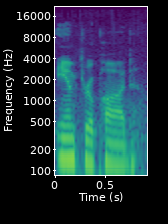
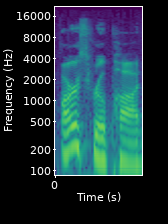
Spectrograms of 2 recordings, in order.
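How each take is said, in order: First: The first syllable ends with an N sound. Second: The first syllable ends with an R sound. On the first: The speaker calls it wrong. "not anthropod" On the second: The speaker calls it right. "It's arthropod"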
